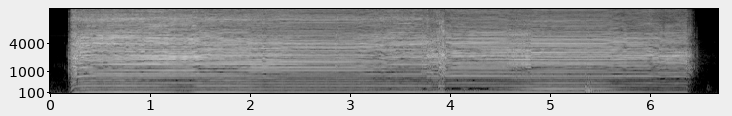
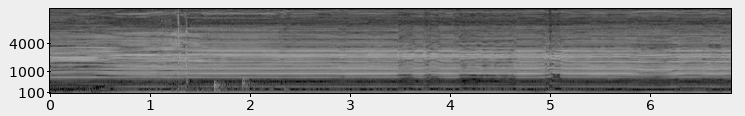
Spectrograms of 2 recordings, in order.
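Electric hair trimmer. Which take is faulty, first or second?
first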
